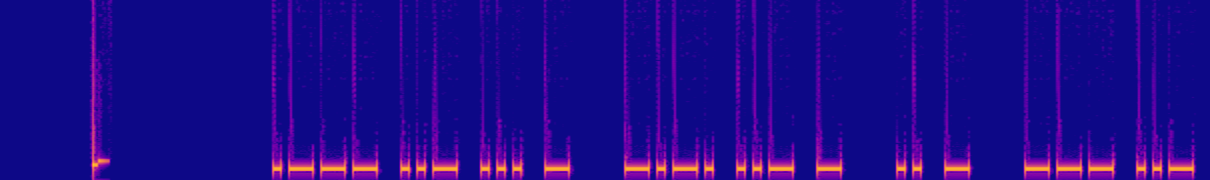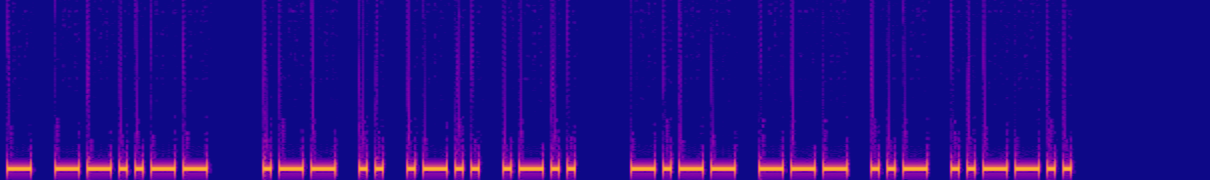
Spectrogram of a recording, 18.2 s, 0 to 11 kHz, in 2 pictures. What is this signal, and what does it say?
Morse code, heard as a keyed tone, about 20 wpm, 700 Hz. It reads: JUST CUT IT OUT, WILL YOU?
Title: Sentences from Top 1000 Words - Review Part 1 - 20wpm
